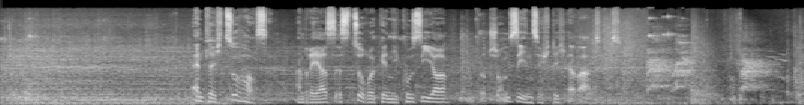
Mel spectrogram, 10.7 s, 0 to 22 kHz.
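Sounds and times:
steady noise: 0.0s - 10.7s
speech: 2.6s - 9.3s
Jack Russell terrier with an artificial hip barking loudly: 8.6s - 10.4s.

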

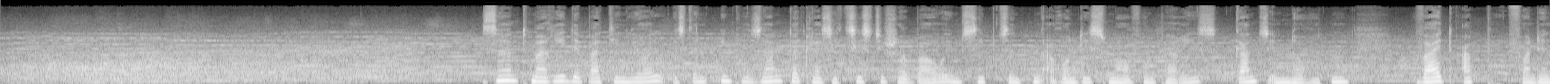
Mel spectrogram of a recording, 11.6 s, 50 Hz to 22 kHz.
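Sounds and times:
chapel church bells ringing in a continuous peal: 0.0s - 11.6s
speech: 3.6s - 11.6s.

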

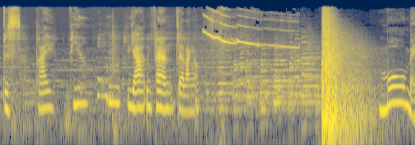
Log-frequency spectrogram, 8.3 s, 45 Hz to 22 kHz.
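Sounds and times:
speech: 0.1s - 5.8s, 7.7s - 8.3s
loud booming firework blast: 6.4s - 7.6s.

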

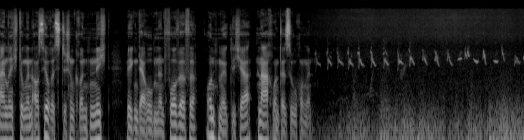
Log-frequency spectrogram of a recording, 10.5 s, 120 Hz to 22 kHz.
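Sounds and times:
speech: 0.0s - 6.4s
birds chirping outdoors: 6.0s - 10.4s
wind rumbling: 6.3s - 10.4s.

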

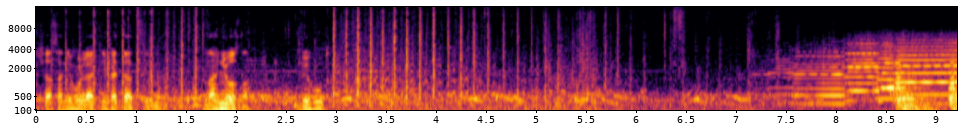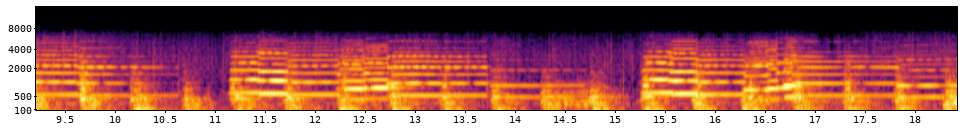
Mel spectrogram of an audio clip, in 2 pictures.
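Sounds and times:
person talking: 0.0s - 3.2s
pigeons cooing: 0.0s - 10.6s
sustained tonal notes: 7.1s - 18.4s.

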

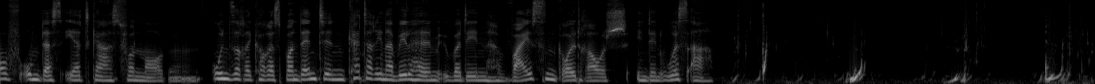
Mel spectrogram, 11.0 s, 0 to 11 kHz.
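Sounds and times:
speech: 0.0s - 7.7s
thick grey-brown mud plopping in mud volcanoes from hot gases: 7.2s - 10.9s.

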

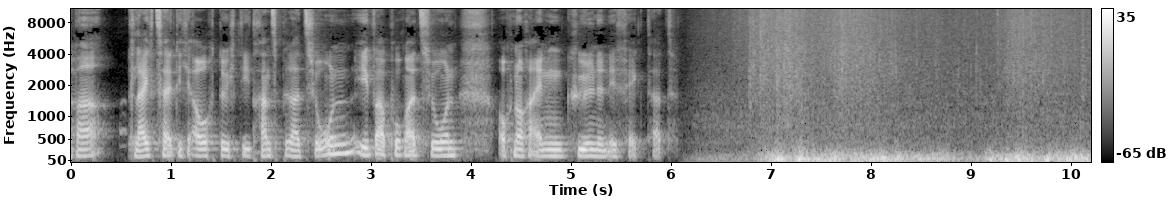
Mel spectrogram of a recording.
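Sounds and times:
speech: 0.0s - 6.1s
faint rustle: 6.2s - 10.1s
wind gusts roaring across an open rooftop planted with greenery: 6.2s - 10.1s.

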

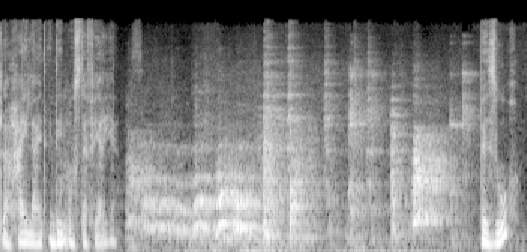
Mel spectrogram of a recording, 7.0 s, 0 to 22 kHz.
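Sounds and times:
speech: 0.0s - 1.8s, 6.4s - 6.9s
several dogs howling excitedly: 1.7s - 4.2s, 5.5s - 6.0s
several dogs barking excitedly: 1.7s - 4.3s, 5.2s - 6.2s.

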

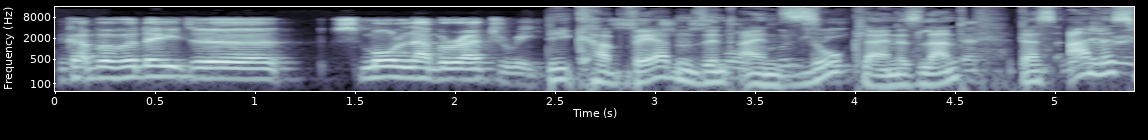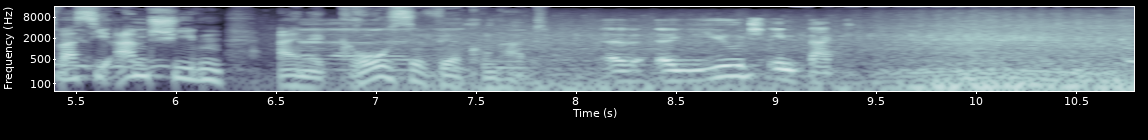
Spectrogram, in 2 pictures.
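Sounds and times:
speech: 0.0s - 9.8s
dense street traffic in Praia Cape Verde: 6.3s - 10.7s.

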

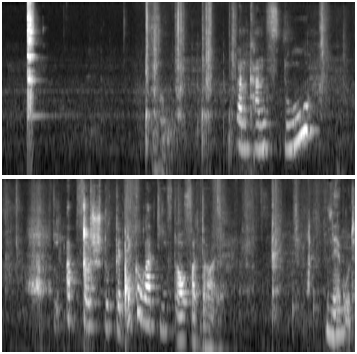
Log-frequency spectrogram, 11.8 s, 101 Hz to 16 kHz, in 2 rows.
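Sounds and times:
glasses clinking in a toast: 0.4s - 0.9s
speech: 3.9s - 5.4s, 7.0s - 9.7s, 11.3s - 11.7s.

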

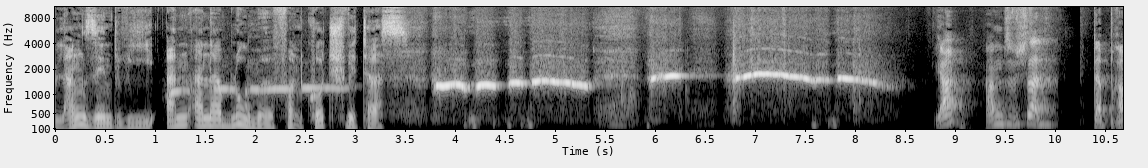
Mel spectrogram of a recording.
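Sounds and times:
speech: 0.0s - 3.8s, 8.8s - 10.6s
person whistling a poem in speech-like phrases: 1.1s - 3.1s, 3.8s - 8.6s.

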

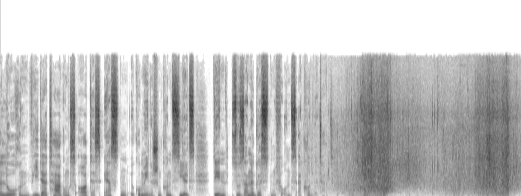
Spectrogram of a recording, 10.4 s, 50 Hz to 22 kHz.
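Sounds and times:
speech: 0.0s - 7.8s
small waves lapping on a pebble lakeshore: 6.5s - 10.4s.

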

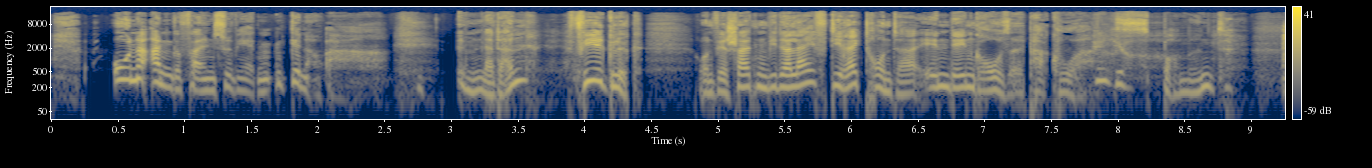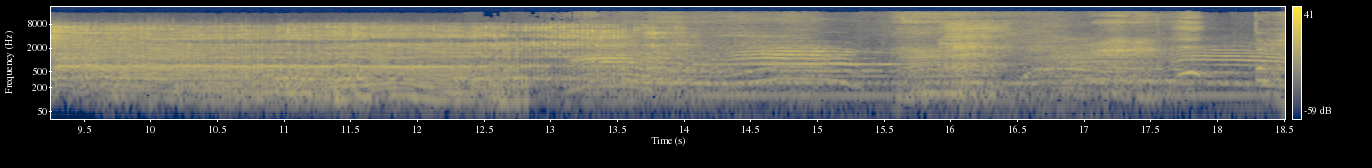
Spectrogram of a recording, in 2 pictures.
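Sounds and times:
speech: 0.0s - 11.2s
bears growling and grunting: 9.3s - 18.4s.

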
